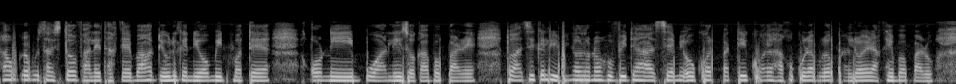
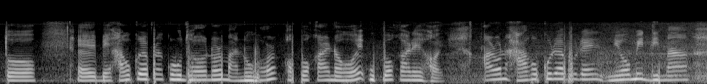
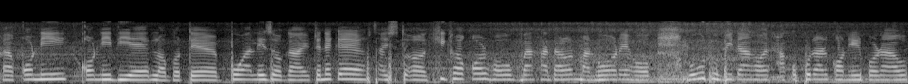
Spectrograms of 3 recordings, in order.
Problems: none marked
